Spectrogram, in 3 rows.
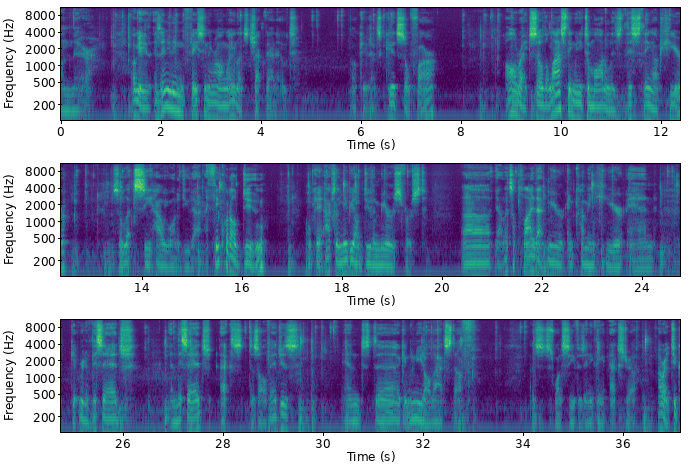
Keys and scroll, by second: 13.3 alt+a, 15.1 Tab, 15.6 alt+a, 16.9 Tab, 18.1 alt+a, 22.0 Tab, 23.0 alt+a, 23.7 2, 27.3 x, 28.9 Tab, 29.6 alt+a, 30.4 Tab, 31.6 Tab, 32.8 alt+a, 34.2 Tab, 35.5 Tab, 36.5 alt+a.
